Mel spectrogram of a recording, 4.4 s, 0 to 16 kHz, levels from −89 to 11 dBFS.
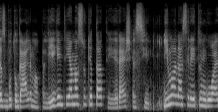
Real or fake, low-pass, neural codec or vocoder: fake; 14.4 kHz; codec, 32 kHz, 1.9 kbps, SNAC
